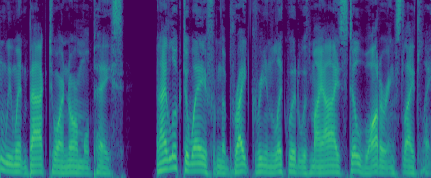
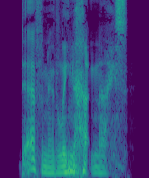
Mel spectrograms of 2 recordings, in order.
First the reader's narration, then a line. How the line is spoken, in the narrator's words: agreed with a small chuckle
